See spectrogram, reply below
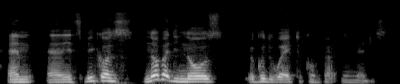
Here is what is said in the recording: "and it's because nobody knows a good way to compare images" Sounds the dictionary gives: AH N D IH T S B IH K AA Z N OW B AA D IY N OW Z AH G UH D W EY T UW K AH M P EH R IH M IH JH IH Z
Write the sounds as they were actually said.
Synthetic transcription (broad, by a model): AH N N IH T S B IH K AA Z N OW B AA D IY N OW Z AH G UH D W EY T UW K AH M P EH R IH M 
